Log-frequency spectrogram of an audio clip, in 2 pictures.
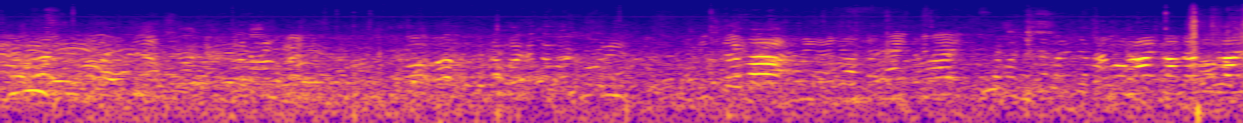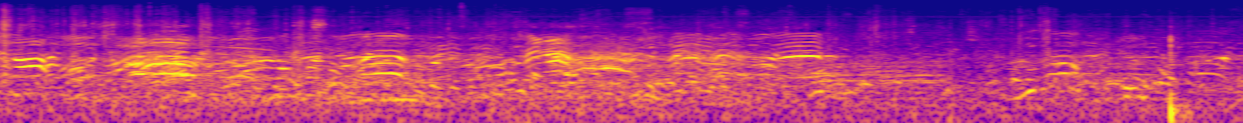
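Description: A large crowd outdoors chatters and shouts.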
